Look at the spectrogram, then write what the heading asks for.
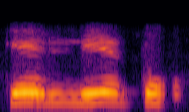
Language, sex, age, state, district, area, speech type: Hindi, male, 60+, Uttar Pradesh, Mau, urban, conversation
